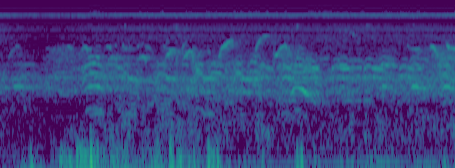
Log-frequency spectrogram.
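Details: Black-tailed Gulls at Horozuki fishing port in Imabetsu, Aomori, Japan: many overlapping mewing, arched calls from a flock, with the low rumble of waves and some thumps beneath.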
